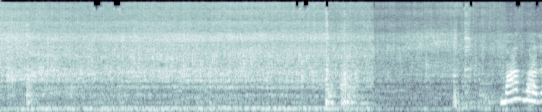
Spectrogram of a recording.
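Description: Fish heads frying in hot oil in a wok, a steady broadband sizzle throughout, broken by a few scraping stirs and clinks of a utensil near the end.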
